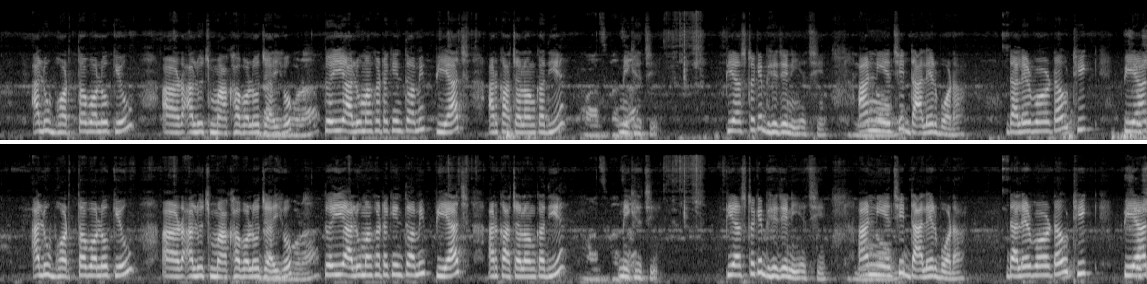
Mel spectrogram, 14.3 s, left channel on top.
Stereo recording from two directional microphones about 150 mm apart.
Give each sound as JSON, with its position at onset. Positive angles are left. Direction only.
{"t": 0.3, "sound": "a woman's voice", "side_deg": -20}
